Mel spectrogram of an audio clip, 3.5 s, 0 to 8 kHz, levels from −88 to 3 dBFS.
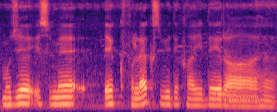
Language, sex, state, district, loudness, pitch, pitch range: Hindi, male, Haryana, Rohtak, -16 LUFS, 135 Hz, 120-145 Hz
